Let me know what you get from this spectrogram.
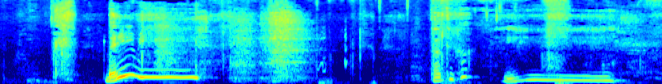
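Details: Pug dog indoors giving two drawn-out, steady tonal howls, each about a second long, the second lower and flatter, with a person's quiet voice and a brief noise between them.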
